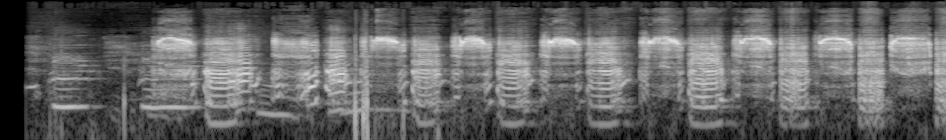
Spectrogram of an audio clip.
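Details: Donkey during mating, braying in a long run of rhythmic, harsh harmonic pulses, each lasting roughly half a second, alternating in a steady see-saw pattern for about eight seconds, with a few short rising notes before the braying starts.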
